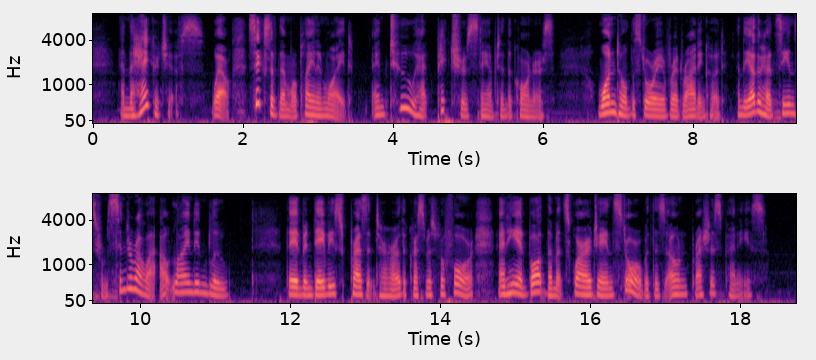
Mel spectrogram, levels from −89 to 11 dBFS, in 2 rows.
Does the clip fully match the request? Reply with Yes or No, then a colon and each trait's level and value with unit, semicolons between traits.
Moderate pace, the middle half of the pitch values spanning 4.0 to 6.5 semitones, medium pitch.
Yes: average, 190 wpm; average, 4.9 semitones; medium, 160 Hz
